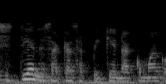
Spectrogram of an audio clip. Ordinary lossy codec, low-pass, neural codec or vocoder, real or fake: none; 7.2 kHz; none; real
